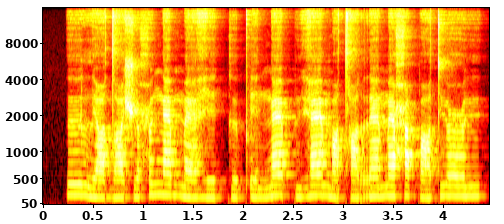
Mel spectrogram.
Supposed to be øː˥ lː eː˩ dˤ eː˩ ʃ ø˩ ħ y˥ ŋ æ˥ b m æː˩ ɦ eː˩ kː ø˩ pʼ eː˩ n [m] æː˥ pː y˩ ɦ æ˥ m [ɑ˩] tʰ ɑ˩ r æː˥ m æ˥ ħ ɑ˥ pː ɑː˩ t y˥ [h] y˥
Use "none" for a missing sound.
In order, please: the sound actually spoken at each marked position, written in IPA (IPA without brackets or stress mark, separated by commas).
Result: ŋ, ɑ˩, ʕ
